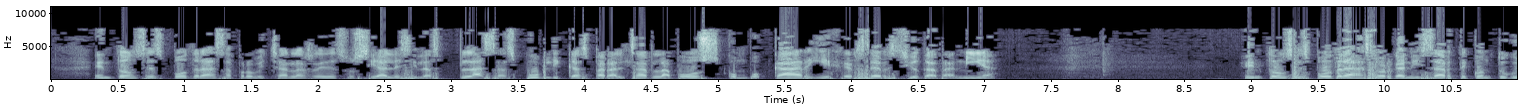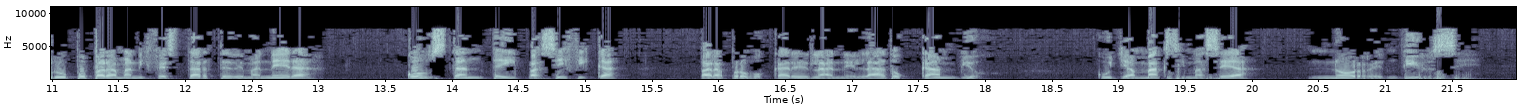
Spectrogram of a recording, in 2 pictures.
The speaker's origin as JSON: {"language": "Spanish", "country": "Mexico", "said": "nos urge hacer como mexicanos."}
